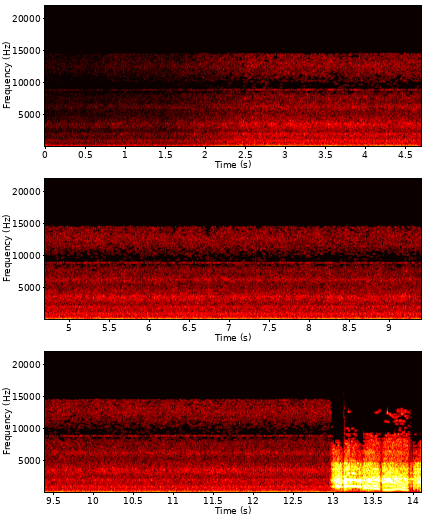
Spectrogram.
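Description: Steady low rumble of truck background noise carried over a CB radio link and heard through the receiving radio's external speaker. It grows louder about two seconds in and holds steady until a man's voice starts near the end.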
